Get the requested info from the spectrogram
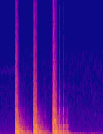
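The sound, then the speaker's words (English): Three firm knocks on a door, evenly spaced, each landing with a solid thud and a brief resonant ring before fading into quiet. “Because so often, when our hearts get drawn away from Him, then we hear Him knock on the door of our hearts.”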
